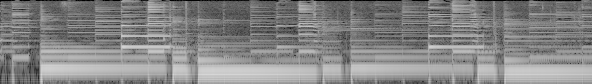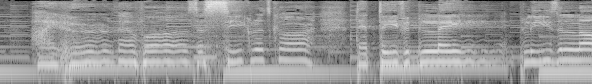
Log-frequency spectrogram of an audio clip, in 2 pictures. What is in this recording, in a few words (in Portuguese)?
Hallelujah Ao Vivo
